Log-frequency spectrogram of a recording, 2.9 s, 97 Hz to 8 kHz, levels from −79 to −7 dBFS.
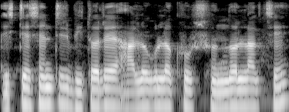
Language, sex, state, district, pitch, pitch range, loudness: Bengali, male, West Bengal, Darjeeling, 120 Hz, 115-125 Hz, -16 LUFS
